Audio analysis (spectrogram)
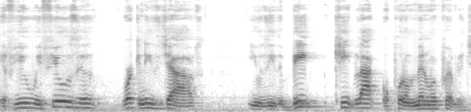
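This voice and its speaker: A man's plain, everyday voice with lively intonation at a moderate pace. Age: 60s. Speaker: former prisoner. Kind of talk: interview. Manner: terse, short answers.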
